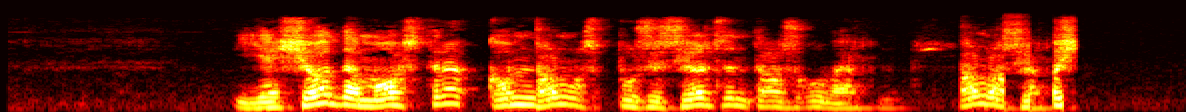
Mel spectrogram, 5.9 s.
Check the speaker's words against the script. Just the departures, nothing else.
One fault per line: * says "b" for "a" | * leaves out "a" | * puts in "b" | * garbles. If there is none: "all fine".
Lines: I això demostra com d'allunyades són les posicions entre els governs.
* leaves out "d'allunyades"
* garbles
